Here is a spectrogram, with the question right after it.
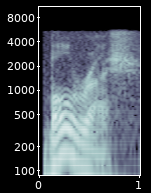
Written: bullrush

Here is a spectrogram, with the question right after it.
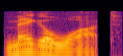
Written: megawatt

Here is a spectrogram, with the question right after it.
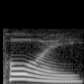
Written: poi

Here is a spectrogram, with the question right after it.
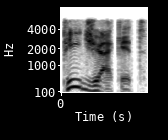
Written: pea jacket

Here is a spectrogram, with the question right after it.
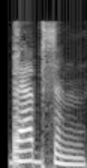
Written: Babson

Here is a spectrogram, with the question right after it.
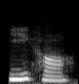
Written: yeehaw

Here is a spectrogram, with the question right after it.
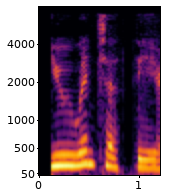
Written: uintathere

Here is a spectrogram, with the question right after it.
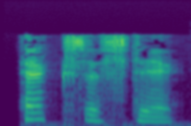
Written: hexastich

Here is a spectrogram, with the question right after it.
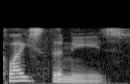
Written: Cleisthenes

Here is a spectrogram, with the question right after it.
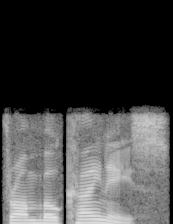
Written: thrombokinase

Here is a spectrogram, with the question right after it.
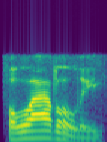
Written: philately

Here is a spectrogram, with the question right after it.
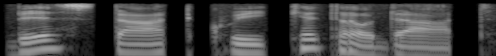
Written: bis dat qui cito dat

